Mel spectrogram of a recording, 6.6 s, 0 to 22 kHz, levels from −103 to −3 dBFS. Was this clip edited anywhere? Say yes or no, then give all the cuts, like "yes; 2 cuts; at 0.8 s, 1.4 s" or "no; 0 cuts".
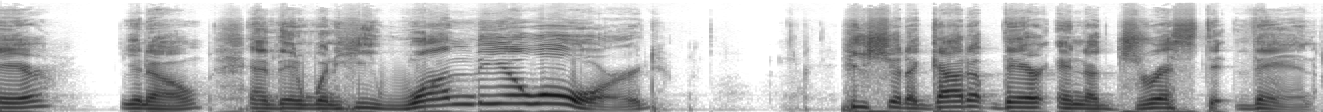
no; 0 cuts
